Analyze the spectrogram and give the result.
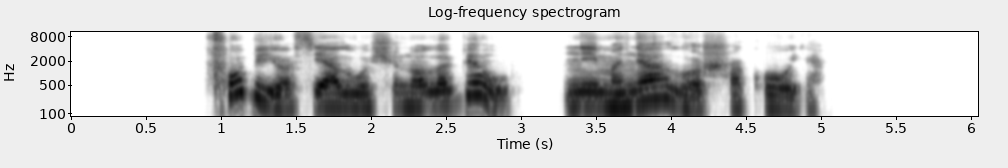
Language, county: Lithuanian, Panevėžys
